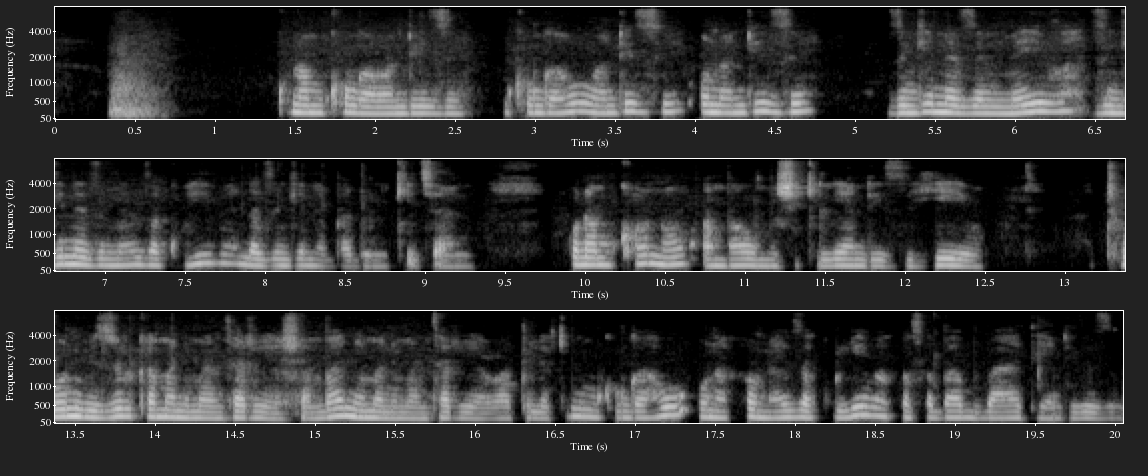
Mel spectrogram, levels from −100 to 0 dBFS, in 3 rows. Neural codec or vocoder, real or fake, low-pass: none; real; 7.2 kHz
